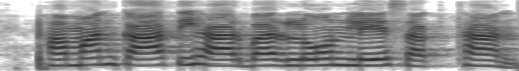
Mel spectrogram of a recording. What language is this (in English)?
Chhattisgarhi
